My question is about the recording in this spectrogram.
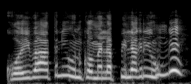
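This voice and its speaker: A housewife, speaking bluntly and boldly as an interviewee. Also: female voice, very high-pitched, lively intonation, fast, dry recording, clean studio sound. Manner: blunt, outspoken and bold. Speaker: interviewee, neighbor. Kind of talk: casual interview chat.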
